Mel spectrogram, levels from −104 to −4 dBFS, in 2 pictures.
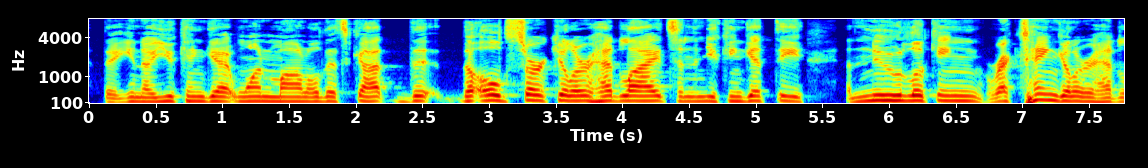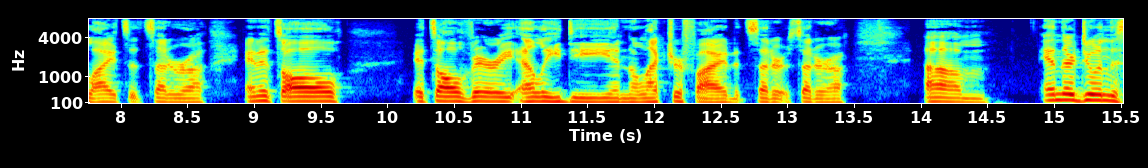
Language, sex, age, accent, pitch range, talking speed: English, male, 40-59, American, 140-170 Hz, 175 wpm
